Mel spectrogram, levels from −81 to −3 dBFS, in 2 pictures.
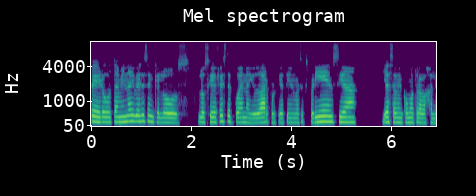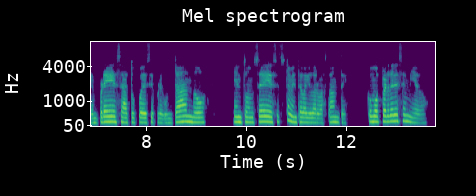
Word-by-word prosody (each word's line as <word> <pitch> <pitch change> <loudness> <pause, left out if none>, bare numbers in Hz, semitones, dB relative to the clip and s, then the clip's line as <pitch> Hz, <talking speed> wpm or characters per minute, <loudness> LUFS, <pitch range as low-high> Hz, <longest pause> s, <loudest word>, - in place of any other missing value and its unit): Pero 195 -2 +2
también 200 +2 +1
hay 230 0 +2
veces 225 0 0
en 215 -2 0
que 185 - -4
los 180 -2 -1
los 190 -1 -3
jefes 200 +2 -1
te 220 - -1
pueden 185 +1 -3
ayudar 180 +1 +1
porque 175 0 -8
ya 175 - -3
tienen 175 0 -8
más 175 -1 -8
experiencia, 200 -1 +1 0.5
ya 195 - +3
saben 185 -1 -2
cómo 185 +1 -2
trabaja 175 -1 -3
la 170 - -5
empresa, 200 +2 +3
tú 180 -1 -5
puedes 180 0 +2
ir 180 - -4
preguntando, 190 +3 +1 0.5
entonces 200 +1 +2
eso 205 - -9
también 225 -8 +2
te 195 - 0
va 190 - +2
a - - +1
ayudar 180 -1 0
bastante, 175 -1 -4 0.4
como 210 -1 +3
perder 220 +2 +4
ese 240 0 0
miedo. 175 -5 -5
195 Hz, 170 wpm, -23 LUFS, 180-210 Hz, 0.5 s, perder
